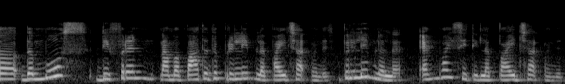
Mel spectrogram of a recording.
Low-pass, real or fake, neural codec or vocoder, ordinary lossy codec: 7.2 kHz; real; none; none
